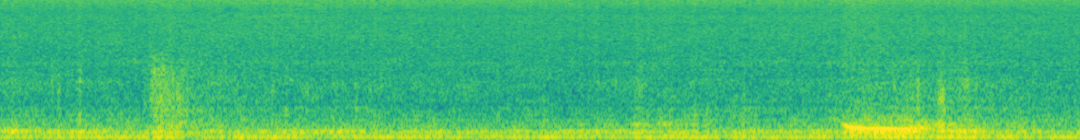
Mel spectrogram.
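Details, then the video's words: A fluffy Persian cat, KTO, snoring gently in deep sleep: a soft, low, continuous rumble that briefly grows louder near the end, with a faint, short, high squeak. "Persian Cat Snoring Like a Baby!"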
